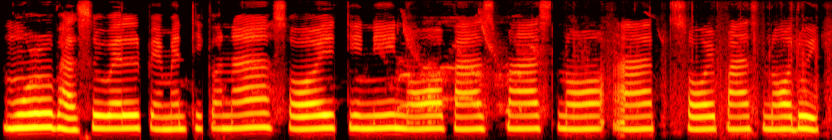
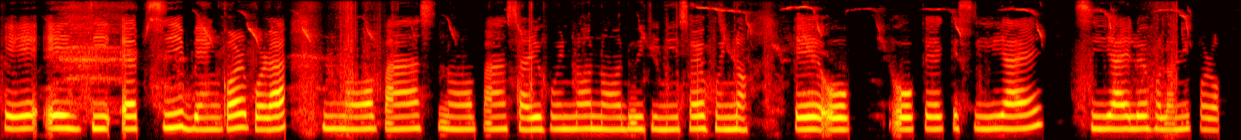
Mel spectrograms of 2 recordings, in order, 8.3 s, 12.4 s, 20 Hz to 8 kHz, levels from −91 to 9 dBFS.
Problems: constant background noise, continuous background conversations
